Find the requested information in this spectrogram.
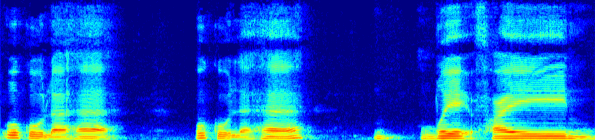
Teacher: یا لین ہے، تھوڑا نرمی کے ساتھ کھینچ کر ادا کریں گے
